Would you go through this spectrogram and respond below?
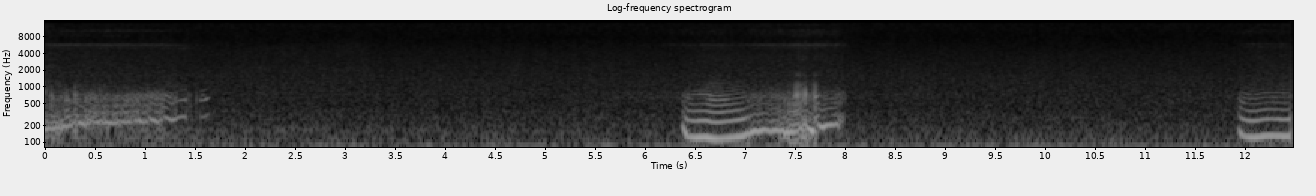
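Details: Pet Pekingese asleep with the whites of its eyes showing, snoring: low droning harmonic snores with a slightly rising pitch, about one and a half seconds each, roughly every five to six seconds, quiet room between breaths.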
